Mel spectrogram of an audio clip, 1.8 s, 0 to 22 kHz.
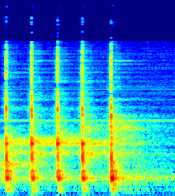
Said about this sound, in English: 9:30, 10 o'clock at night, there comes a knock on your door.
